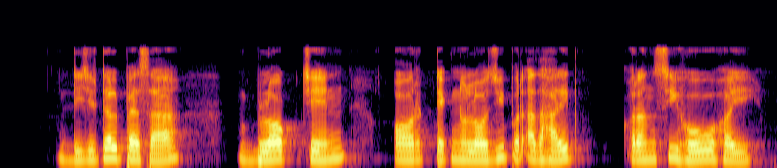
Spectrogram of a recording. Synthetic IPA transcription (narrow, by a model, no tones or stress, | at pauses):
ɖid͡ʒiʈəlpɛːsa | blɔːk̚t͡ʃeːn | ɔːɾʈeknɔlɔːd͡ʒipəɾʔa̰d̪ʱaːɾɪt̪ | kəɾənsiɦoɦəi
